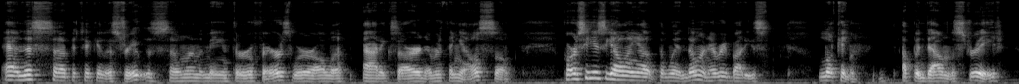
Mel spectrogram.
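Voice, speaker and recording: Low-voiced woman with a rough cold. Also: brisk, warm tone. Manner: chatty, many ums and restarts. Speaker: vlogger. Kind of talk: casual home video update. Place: at home by a window.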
